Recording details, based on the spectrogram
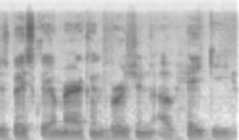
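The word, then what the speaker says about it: hygge: basically American's version of Hagee, or Hughie, as I learned how to pronounce it. Huga, something like that. Somewhere in that realm.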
